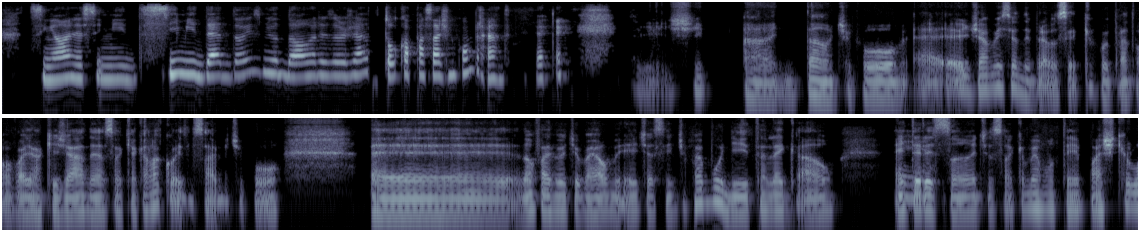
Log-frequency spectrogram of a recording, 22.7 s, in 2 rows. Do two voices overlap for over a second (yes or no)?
no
